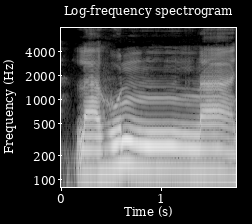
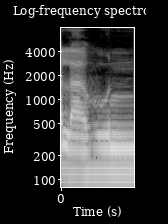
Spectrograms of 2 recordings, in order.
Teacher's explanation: kalau kita berwakaf di huruf nun, maka huruf nun kita sukunkan. Jangan dibaca lahunna, jangan, tapi dibaca lahun.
